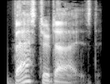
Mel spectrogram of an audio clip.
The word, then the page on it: bastardized: British English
